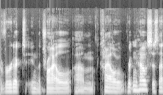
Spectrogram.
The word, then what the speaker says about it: Kyle Rittenhouse: we heard the verdict in the trial um kyle rittenhouse is that how you pronounce his name yeah and he was uh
